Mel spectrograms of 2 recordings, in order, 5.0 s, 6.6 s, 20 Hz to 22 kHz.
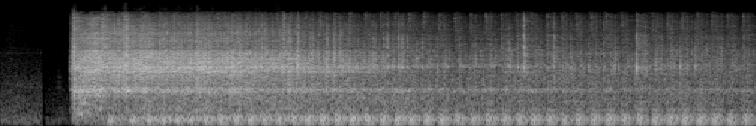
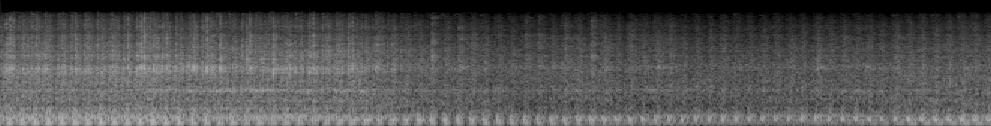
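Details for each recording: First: Polaris Sportsman 450 ATV with original Mikuni carb and new spark plug, no choke or enricher; catches and settles into fast idle with a light steady ticking on top; owner suspects starter clutch rollers, unconfirmed; otherwise runs well. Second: Polaris Sportsman 450 ATV with original Mikuni carb replacing junk aftermarket carb, new spark plug, no choke or enricher: steady, even single-cylinder idle with light clatter, which owner suspects is starter clutch rollers.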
